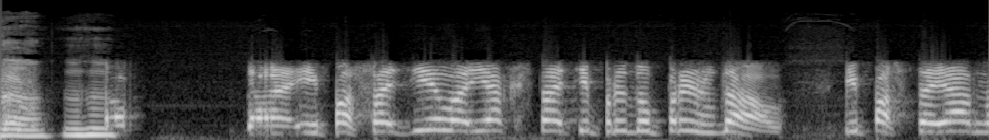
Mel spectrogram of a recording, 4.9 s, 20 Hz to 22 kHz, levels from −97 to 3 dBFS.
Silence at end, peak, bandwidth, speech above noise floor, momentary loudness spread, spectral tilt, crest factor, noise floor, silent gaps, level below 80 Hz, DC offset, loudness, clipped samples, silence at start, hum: 0 s; -4 dBFS; 10 kHz; 43 dB; 7 LU; -6.5 dB/octave; 16 dB; -62 dBFS; none; -62 dBFS; under 0.1%; -19 LUFS; under 0.1%; 0 s; none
